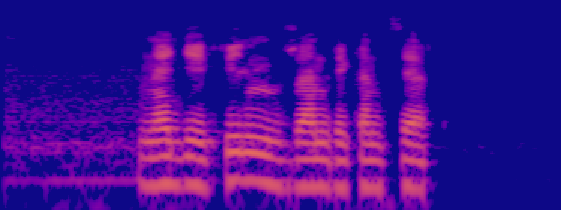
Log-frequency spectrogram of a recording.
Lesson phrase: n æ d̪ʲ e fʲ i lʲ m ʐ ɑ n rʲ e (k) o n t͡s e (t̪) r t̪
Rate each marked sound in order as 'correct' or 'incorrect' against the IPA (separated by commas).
correct, incorrect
